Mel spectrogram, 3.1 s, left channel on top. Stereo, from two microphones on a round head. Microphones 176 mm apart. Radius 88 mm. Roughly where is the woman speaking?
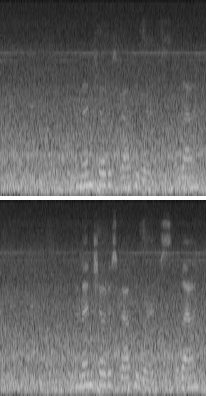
Right.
